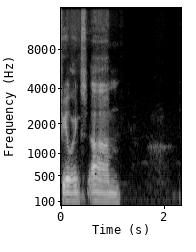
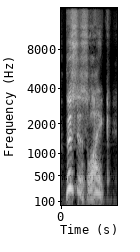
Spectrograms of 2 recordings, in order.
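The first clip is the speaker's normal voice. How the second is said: Hulk Hogan pitch; 3 semitones higher than usual. Retold or imitated. [name] pitching the jump like Hulk Hogan, mock promo voice. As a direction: ham up the wrestling promo.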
